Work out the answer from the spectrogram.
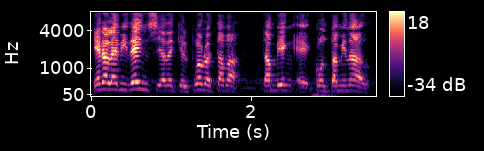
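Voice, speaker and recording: High, bright-voiced male preacher. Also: a little fast, faint music behind. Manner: emphatic preaching with rhetorical questions. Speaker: deliverance minister. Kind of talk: sermon.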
